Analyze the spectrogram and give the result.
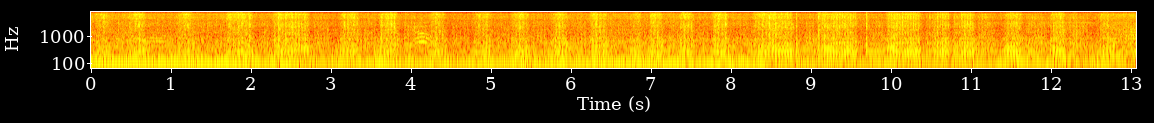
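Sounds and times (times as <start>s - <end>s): car engine droning and revving: 0.0s - 13.0s.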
